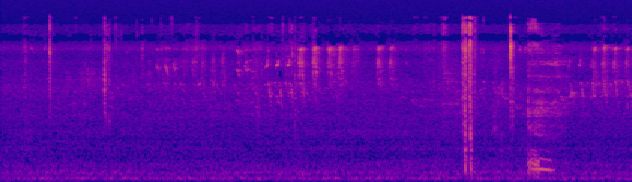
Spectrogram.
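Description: A person chewing a cheese bite with soft mouth sounds over a steady low background hum. A sharp click comes about six seconds in, then a short closed-mouth "mm" hum a second later.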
